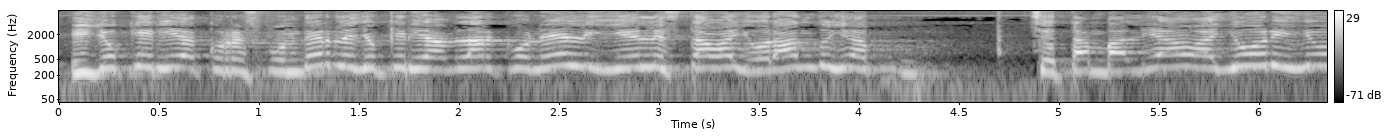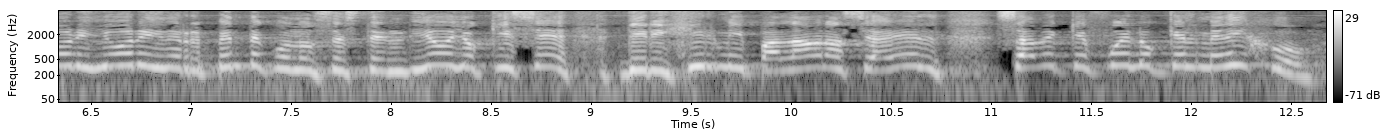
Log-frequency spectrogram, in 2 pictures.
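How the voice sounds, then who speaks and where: A man giving an emotional, emphatic sermon testimony to a congregation, his pitch swinging widely. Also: normal speed, sharp tone. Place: church hall. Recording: long church hall reverb.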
